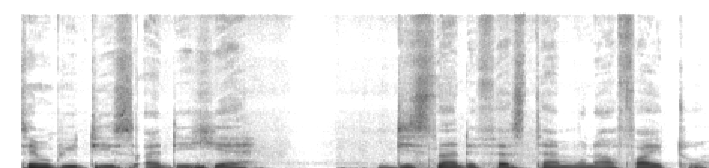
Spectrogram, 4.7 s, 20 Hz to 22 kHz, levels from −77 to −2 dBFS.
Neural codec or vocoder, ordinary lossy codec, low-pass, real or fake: none; none; none; real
